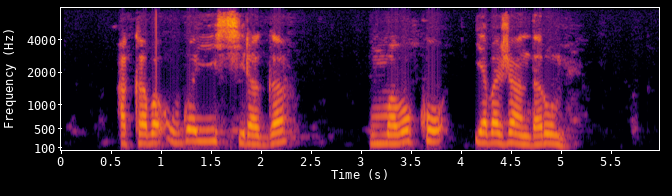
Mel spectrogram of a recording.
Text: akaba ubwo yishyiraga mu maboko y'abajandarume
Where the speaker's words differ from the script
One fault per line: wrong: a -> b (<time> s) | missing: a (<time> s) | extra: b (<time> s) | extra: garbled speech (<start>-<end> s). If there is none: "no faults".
no faults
